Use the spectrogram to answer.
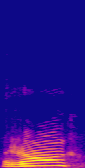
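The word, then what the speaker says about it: wrong: तो डब्ल्यू आर भी जब भी साथ में रहता है तो यहां पर इसको र पढ़ा जाता है क्योंकि डब्ल्यू साइलेंट होता है। देखिए इसमें राइट रॉन्ग और रेस्ट।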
